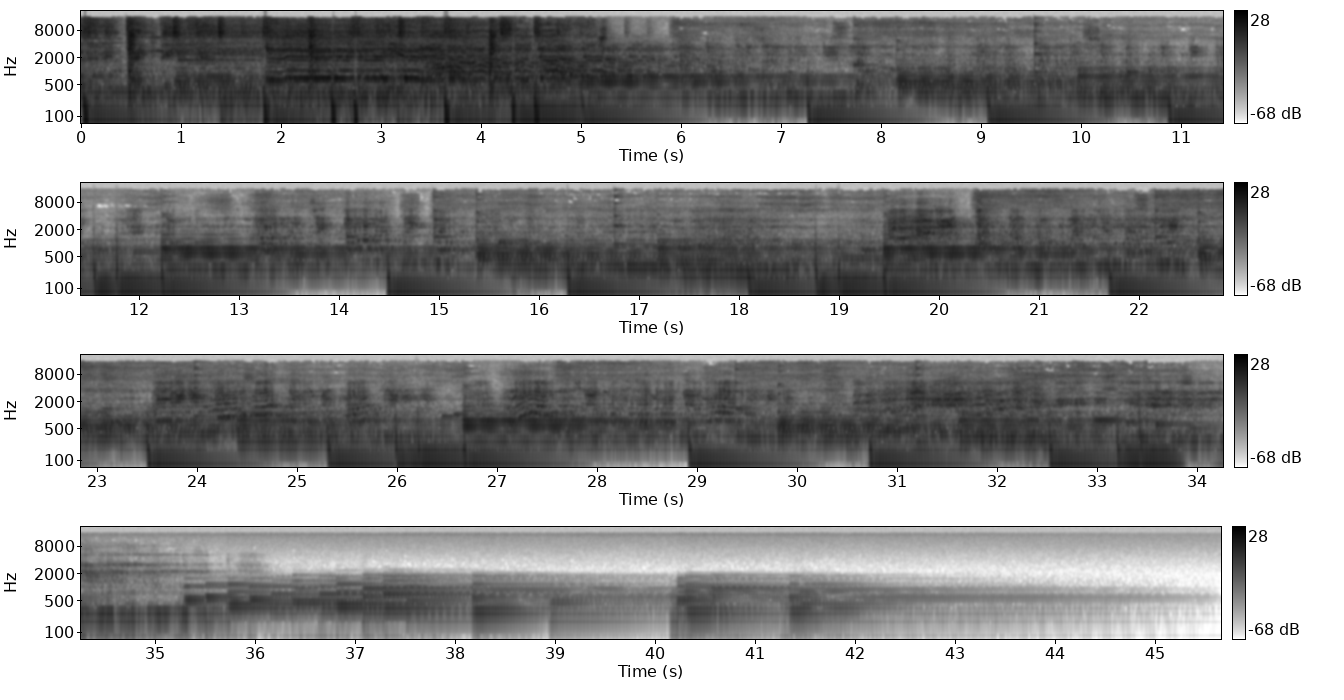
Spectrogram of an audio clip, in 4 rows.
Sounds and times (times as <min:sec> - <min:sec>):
Electric piano: 0:00.0 - 0:44.5.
